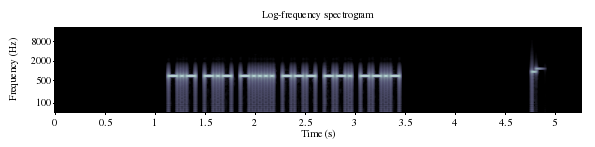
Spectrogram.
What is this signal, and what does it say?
Morse code, heard as a keyed tone, about 40 wpm, 700 Hz. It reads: KK6OGQ
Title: USA Call Signs 40wpm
